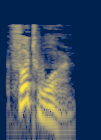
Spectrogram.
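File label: "footworn", en, uk British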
